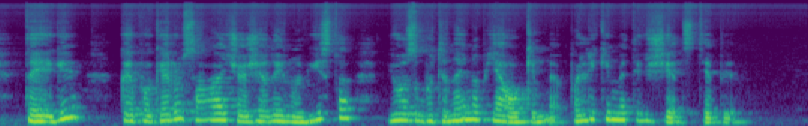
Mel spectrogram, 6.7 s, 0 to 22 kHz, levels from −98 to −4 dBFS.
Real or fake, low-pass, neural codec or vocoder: fake; 19.8 kHz; vocoder, 44.1 kHz, 128 mel bands every 512 samples, BigVGAN v2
